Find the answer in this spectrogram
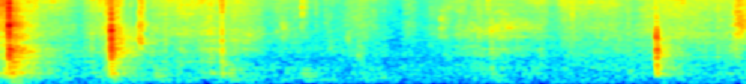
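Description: Knife chopping through a pineapple and knocking on a wooden cutting board: two sharp knocks about a third of a second apart at the start, then a fainter one.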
